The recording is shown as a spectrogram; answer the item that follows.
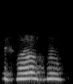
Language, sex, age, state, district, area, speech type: Gujarati, female, 30-45, Gujarat, Rajkot, urban, conversation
